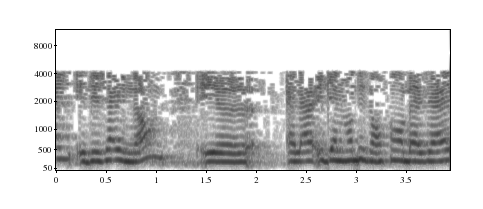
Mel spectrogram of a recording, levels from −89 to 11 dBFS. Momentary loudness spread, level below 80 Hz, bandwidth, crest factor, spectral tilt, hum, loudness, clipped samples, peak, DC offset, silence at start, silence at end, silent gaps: 8 LU; -62 dBFS; 4.4 kHz; 12 dB; -10.5 dB/octave; none; -15 LUFS; under 0.1%; -2 dBFS; under 0.1%; 0 s; 0 s; none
